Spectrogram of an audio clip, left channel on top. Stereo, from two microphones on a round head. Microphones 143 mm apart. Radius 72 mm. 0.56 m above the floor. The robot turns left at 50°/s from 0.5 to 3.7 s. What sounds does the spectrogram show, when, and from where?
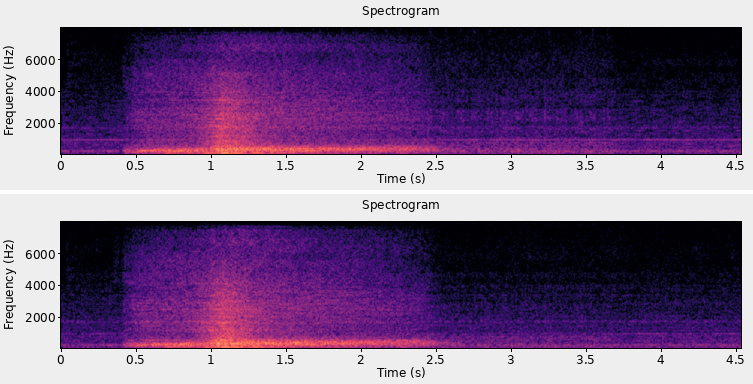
0.4 s a whoosh: 110° right, 1.4 m; by 2.4 s 150° left, 1.4 m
